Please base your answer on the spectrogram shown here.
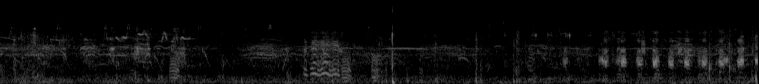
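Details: Chilean flamingos in a displaying flock at WWT Slimbridge, March 2020: a murmuring chorus of nasal calls, then a run of short, evenly spaced honks near the end.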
